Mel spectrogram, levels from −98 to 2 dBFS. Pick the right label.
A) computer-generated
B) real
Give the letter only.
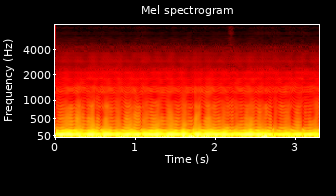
A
